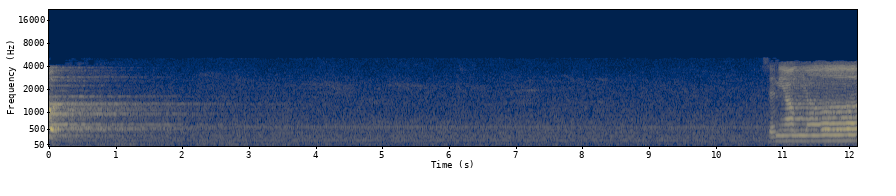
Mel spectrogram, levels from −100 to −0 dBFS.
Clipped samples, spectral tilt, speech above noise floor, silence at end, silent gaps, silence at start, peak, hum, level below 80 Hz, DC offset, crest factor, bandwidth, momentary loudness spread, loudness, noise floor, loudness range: under 0.1%; -1.5 dB/octave; 29 dB; 0 s; none; 0 s; -20 dBFS; 60 Hz at -75 dBFS; -76 dBFS; under 0.1%; 24 dB; 5.2 kHz; 28 LU; -39 LUFS; -65 dBFS; 22 LU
